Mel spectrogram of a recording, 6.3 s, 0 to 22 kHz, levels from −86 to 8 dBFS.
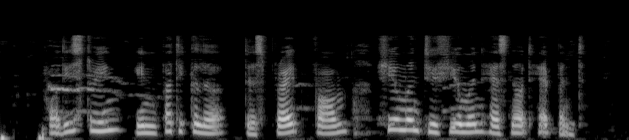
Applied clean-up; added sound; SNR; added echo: classical method Wiener filter.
